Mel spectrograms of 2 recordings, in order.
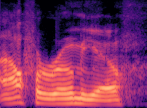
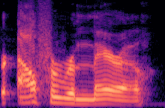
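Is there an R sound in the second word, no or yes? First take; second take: no; yes. First: The second word has no R sound inside. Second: The second word has an added R sound inside.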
